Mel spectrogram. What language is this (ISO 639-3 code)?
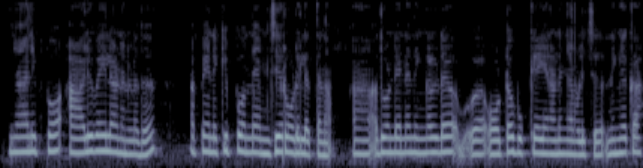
mal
